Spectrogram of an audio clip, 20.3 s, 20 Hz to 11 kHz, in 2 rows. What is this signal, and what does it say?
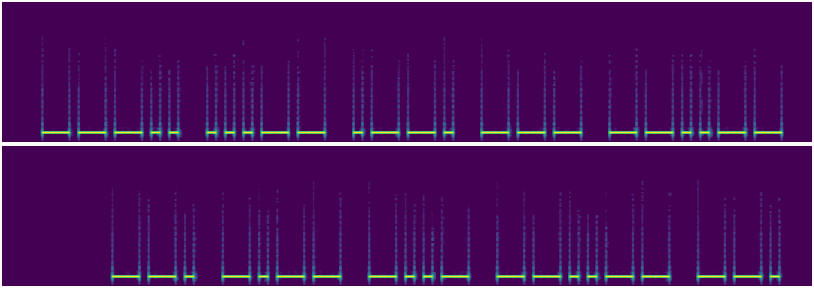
Morse code, heard as a keyed tone, about 10 wpm, 800 Hz. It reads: 83PO, GYX,G
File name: LEZIONI / 10 SIGNS / 10D COMA 10wpm 3013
